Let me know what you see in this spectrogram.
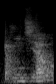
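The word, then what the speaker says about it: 굳이: 우리가 어떻게 발음한다? 구지라고 발음하죠. 이거는 뭐다? 이 디귿이 뭐로 변한 거다? 지읒으로 변한 것이다 이거.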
